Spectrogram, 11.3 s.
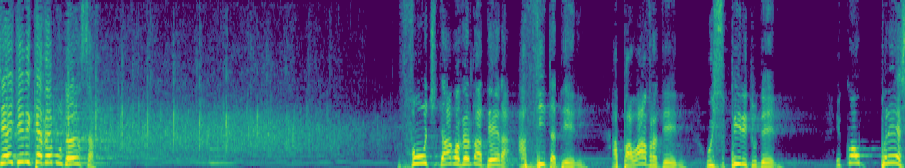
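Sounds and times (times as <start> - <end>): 
speech: 0.0 - 1.4, 5.1 - 11.2
audience applause: 0.0 - 5.0.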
